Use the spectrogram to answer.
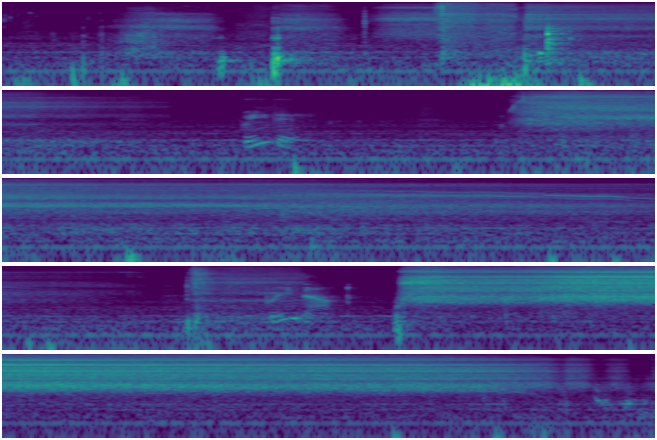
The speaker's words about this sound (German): Okay, habe ich jetzt gemacht, also ihn eingeatmet und ausgeatmet. Und jetzt kriege ich hier den Score.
